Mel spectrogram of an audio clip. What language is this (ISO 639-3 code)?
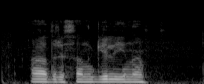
rus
